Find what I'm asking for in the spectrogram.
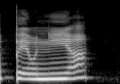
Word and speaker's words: Peonia: Peone, come si pronuncia? Peonia. – Peonia.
